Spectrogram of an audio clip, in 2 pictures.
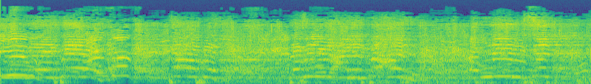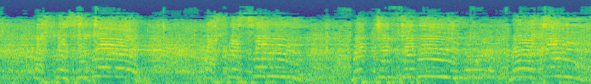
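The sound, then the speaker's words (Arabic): Protesters chant slogans demanding a detainee's release outside his house, a loud, unbroken mass of rhythmic shouting voices. “كما احتشد المتظاهرون أمام منزل المعتقل أحمد الفاتح الشهير بالنانا مرددين هتافات تطالب بإطلاق سراحه.”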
